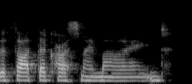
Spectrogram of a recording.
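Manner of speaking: ordinary talk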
